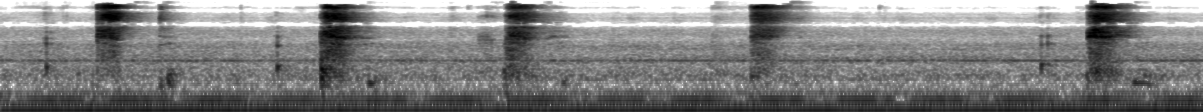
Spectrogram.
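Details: Allergy sneezing fit: five quick, muffled, hissing sneezes in rapid succession over a low hum, each barely stifled, with too little air drawn in for a proper stifle.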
